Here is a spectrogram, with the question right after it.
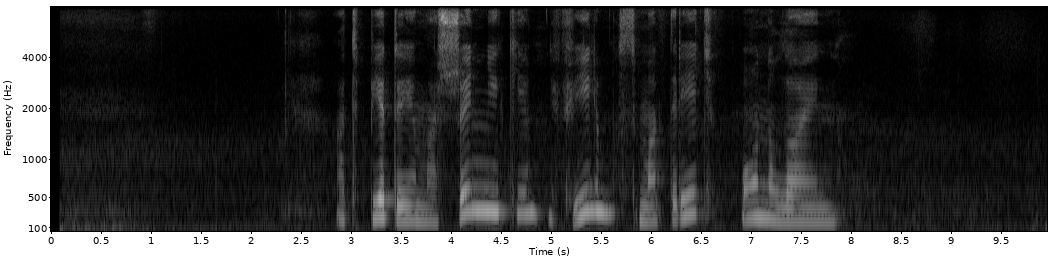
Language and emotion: Russian, neutral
